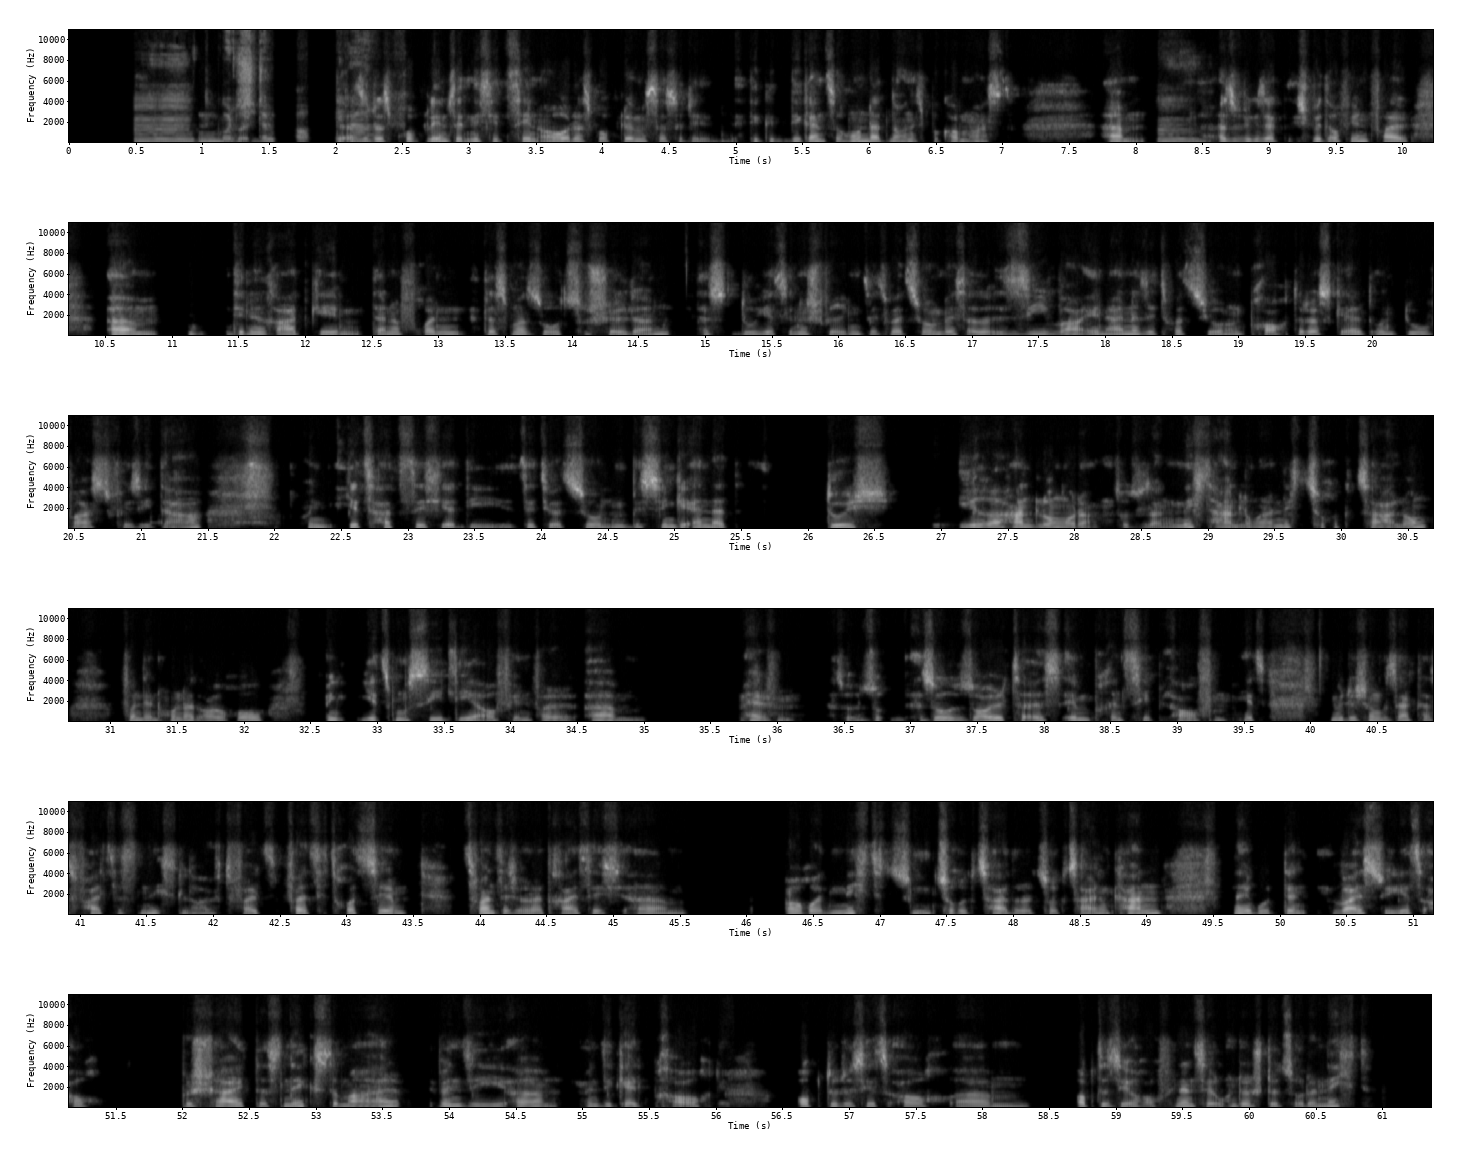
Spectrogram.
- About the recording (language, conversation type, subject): German, advice, Was kann ich tun, wenn ein Freund oder eine Freundin sich Geld leiht und es nicht zurückzahlt?
- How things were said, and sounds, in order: background speech; stressed: "sie"; other background noise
